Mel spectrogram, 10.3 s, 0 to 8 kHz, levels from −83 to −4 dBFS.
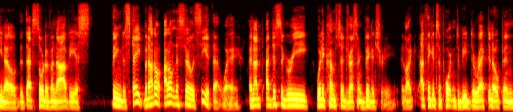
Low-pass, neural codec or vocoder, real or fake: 7.2 kHz; none; real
